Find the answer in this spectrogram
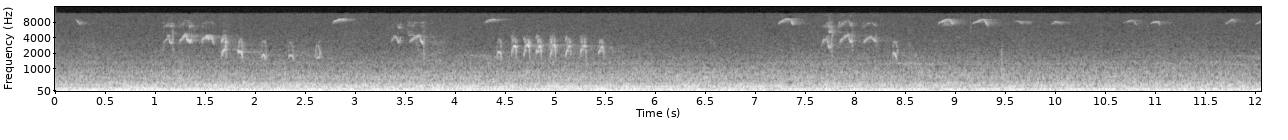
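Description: Small songbirds chirping in a quiet outdoor ambience: scattered short, high chirps, a quick falling run of notes about a second in, and a rapid trill of about ten notes around four to five seconds in. A steady low background rumble runs underneath.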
